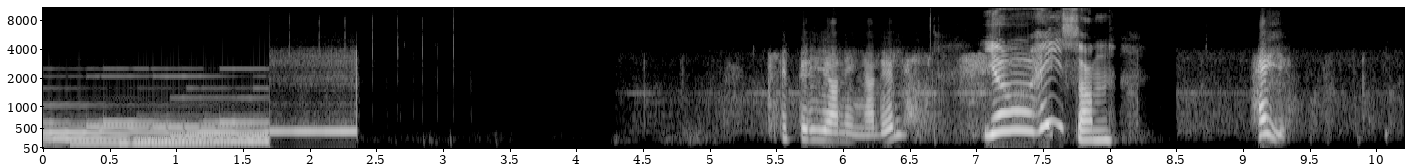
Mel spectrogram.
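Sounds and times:
telephone ringing tone over the line to a hairdresser: 0.2 - 2.4
hiss of open telephone line noise: 4.3 - 10.1
speech: 5.5 - 8.3, 9.1 - 9.4.

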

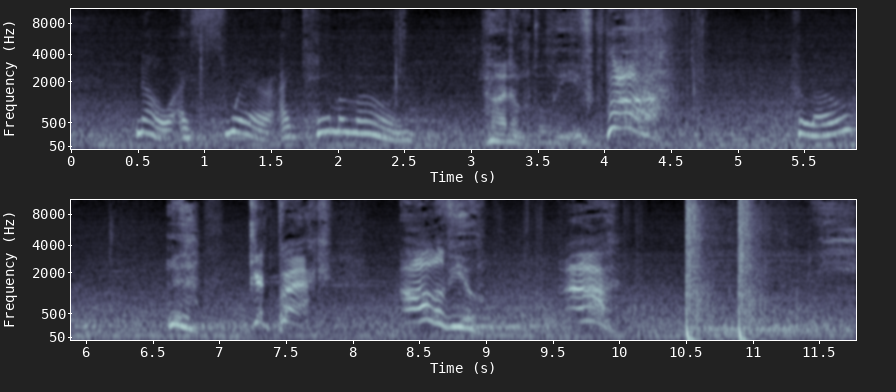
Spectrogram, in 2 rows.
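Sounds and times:
speech: 0.5 - 4.6, 5.4 - 10.1
person shouting: 4.0 - 4.6, 9.6 - 10.0
gunshots: 10.5 - 11.5.

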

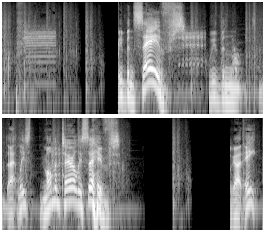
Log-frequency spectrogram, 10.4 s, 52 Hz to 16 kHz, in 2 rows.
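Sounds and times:
sheep bleating: 0.3 - 1.2, 3.2 - 4.9, 6.0 - 6.8
speech: 2.3 - 7.6, 9.8 - 10.4.

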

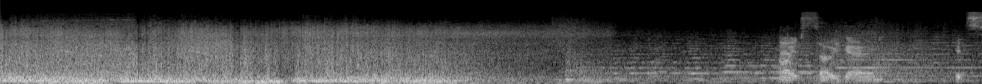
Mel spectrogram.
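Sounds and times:
crackling debris from hangar explosion: 0.0 - 6.1
film explosion of an aircraft hangar blowing up at a base: 0.0 - 6.3
speech: 8.4 - 9.0, 9.6 - 9.8.

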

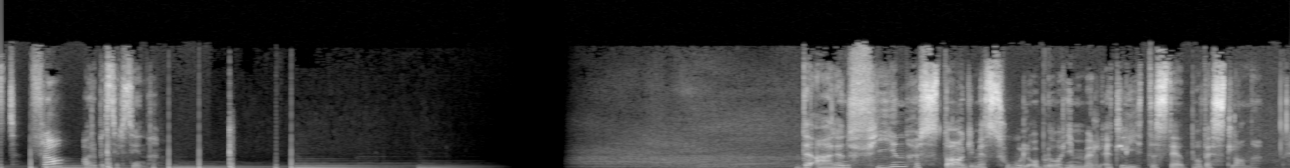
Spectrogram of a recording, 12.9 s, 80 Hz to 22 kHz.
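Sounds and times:
speech: 0.0 - 1.8, 8.0 - 12.7
several car engines idling: 5.7 - 9.8
steady outdoor hiss on a sunny autumn day in western Norway: 7.0 - 12.8.

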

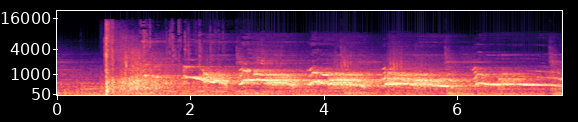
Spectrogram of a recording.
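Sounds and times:
gunshot: 0.7 - 2.0
dog howling in pain: 1.3 - 7.5.

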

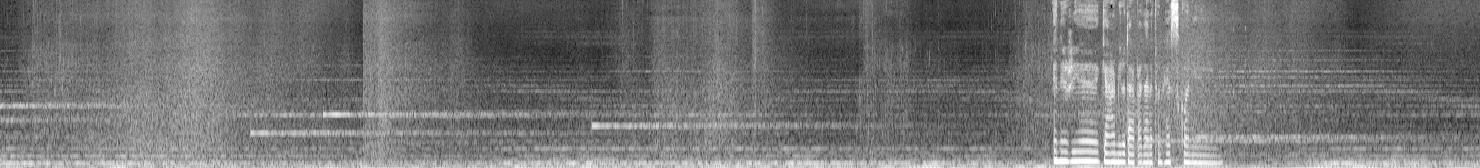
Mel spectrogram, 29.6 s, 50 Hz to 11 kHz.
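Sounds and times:
faint sustained tonal hums: 0.0 - 29.5
sea waves rushing: 0.6 - 9.7, 12.4 - 15.8, 20.4 - 26.2
speech: 21.1 - 24.5.

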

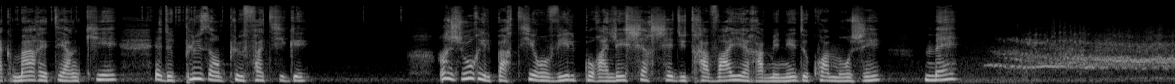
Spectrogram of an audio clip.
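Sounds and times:
speech: 0.0 - 3.2, 4.4 - 9.7
truck tires squealing while skidding hard: 9.8 - 11.7.

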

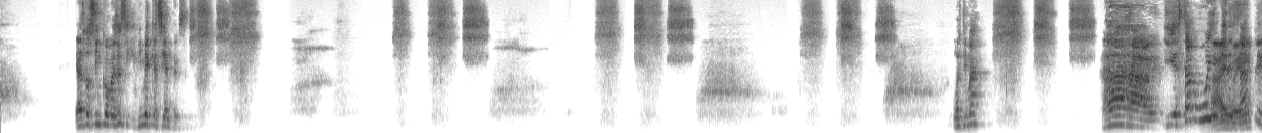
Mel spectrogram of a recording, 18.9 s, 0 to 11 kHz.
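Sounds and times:
person doing a breathing exercise with double nasal inhales and long exhales: 0.0 - 0.5, 2.8 - 5.0, 5.9 - 8.2, 8.9 - 14.2, 14.8 - 16.5
speech: 1.1 - 3.4, 14.3 - 14.8, 16.5 - 18.9.

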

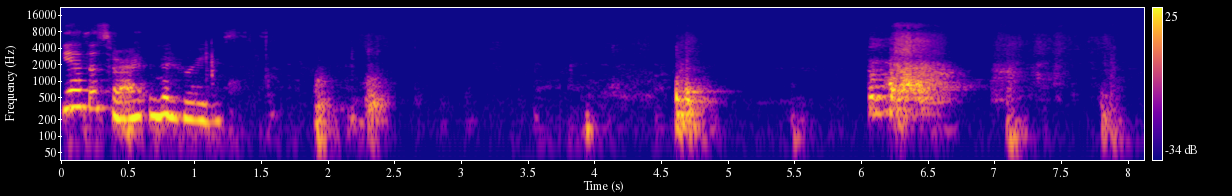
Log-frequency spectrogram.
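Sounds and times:
speech: 0.0 - 2.0, 4.6 - 4.9
sneeze: 6.1 - 7.2
sniffs: 6.4 - 7.6.

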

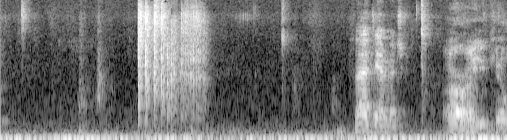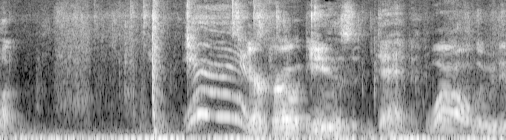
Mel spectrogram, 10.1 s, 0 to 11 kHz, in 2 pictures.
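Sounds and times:
die clattering across a hard tabletop: 1.4 - 2.2
speech: 3.6 - 5.4, 6.9 - 10.1.

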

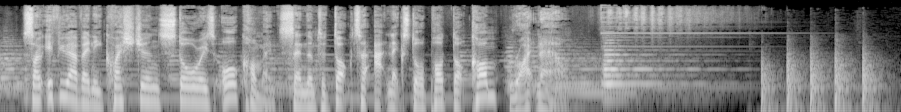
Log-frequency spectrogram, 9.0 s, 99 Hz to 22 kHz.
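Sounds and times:
speech: 0.2 - 6.1
sustained ringing chime: 6.0 - 8.1
firm knocking on a door: 7.6 - 9.0.

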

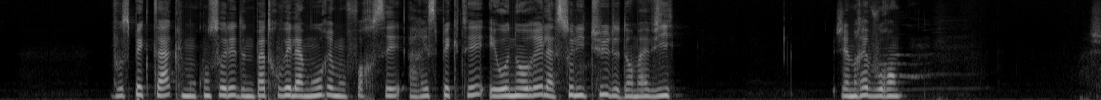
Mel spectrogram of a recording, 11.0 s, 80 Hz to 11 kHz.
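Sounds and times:
speech: 1.1 - 6.8, 8.4 - 9.1
agitated cat meowing while running around: 8.8 - 9.9.

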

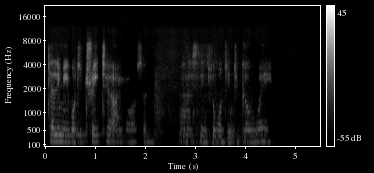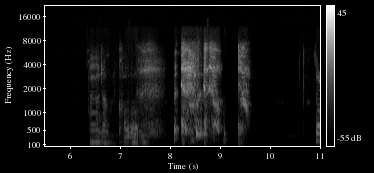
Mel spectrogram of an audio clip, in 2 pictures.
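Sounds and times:
speech: 0.1 - 4.6, 6.4 - 9.5
person coughing in short harsh bursts: 8.1 - 9.6.

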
